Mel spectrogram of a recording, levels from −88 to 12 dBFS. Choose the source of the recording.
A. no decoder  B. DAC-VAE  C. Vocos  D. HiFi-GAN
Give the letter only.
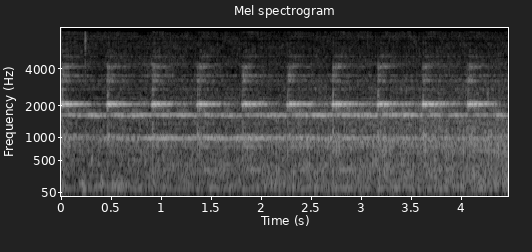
D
